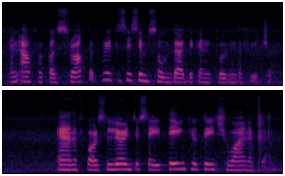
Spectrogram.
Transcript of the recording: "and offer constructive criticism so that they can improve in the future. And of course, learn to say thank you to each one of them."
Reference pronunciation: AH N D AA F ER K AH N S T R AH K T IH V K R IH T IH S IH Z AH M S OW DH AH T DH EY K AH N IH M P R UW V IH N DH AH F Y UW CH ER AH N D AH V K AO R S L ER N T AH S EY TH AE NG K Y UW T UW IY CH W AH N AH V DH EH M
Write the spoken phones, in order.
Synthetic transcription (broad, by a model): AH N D AA F ER K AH N S T R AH K T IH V K R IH T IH S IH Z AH M S OW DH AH T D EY K AH N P UW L IH N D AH F Y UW CH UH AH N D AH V K AO R S L ER N T AH S EY T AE NG K Y UW T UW IY CH W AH N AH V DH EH M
